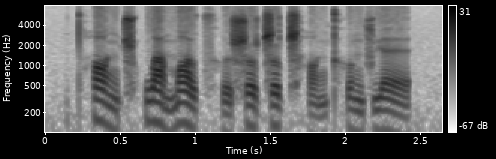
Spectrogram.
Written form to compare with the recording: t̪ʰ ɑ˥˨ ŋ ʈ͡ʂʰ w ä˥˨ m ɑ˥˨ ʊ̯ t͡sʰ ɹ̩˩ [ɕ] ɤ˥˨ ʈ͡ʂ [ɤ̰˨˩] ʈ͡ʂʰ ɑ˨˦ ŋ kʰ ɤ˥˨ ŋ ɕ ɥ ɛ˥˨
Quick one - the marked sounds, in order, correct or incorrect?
incorrect: ʂ, incorrect: ɤ˥˨

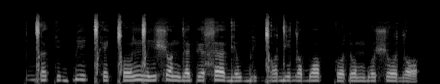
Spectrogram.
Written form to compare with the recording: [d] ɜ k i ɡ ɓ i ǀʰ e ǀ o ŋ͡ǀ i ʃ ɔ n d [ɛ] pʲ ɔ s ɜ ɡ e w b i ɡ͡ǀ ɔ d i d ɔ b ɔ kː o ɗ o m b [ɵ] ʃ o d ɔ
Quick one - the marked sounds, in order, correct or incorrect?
incorrect: ɡ͡ǀ, incorrect: ɜ, incorrect: o

